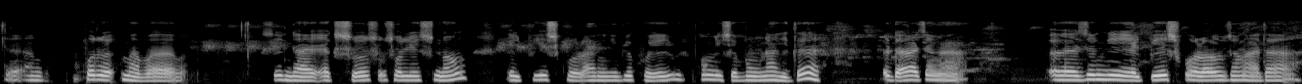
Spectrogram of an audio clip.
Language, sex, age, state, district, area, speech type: Bodo, female, 60+, Assam, Baksa, rural, spontaneous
